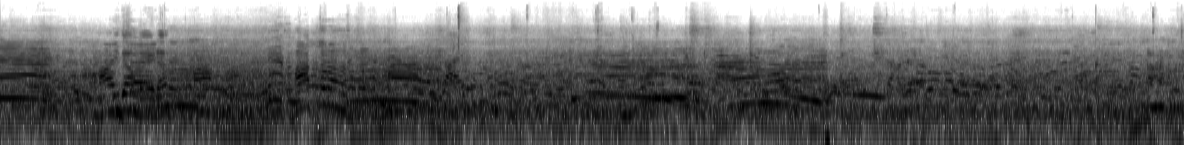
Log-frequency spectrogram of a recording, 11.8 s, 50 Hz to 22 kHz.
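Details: Bull calves of Friesian and cross breeds at the Aftabganj cattle haat in Dinajpur, 10 September 2024; repeated overlapping moos, some drawn out, some clipped, from several animals beneath constant market chatter and voices.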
